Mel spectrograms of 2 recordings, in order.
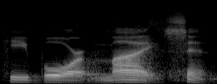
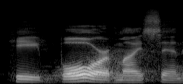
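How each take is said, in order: First: The word 'sin' carries the main stress. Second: The word 'bore' carries the main stress. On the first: It was my own sin that was borne. "with the emphasis on the last" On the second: The act of bearing it is what matters. "the fact that he bore my sin"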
